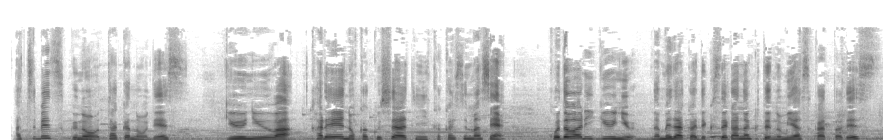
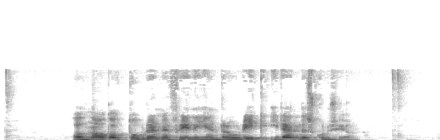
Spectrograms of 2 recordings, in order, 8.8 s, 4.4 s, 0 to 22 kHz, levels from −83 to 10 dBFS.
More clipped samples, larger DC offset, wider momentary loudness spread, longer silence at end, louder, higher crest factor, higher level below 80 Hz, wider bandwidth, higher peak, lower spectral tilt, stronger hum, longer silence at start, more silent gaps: neither; neither; about the same, 9 LU vs 10 LU; second, 0 s vs 0.4 s; first, -17 LUFS vs -25 LUFS; about the same, 18 dB vs 20 dB; first, -52 dBFS vs -66 dBFS; first, 18 kHz vs 11.5 kHz; first, 0 dBFS vs -6 dBFS; second, -3.5 dB/octave vs -5.5 dB/octave; neither; about the same, 0.15 s vs 0.05 s; neither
